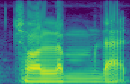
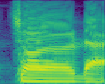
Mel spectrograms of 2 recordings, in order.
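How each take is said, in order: First: An l and an m come before da. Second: Only an l comes before da. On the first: "atau colemda, tidak" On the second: "tidak dibaca colda"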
